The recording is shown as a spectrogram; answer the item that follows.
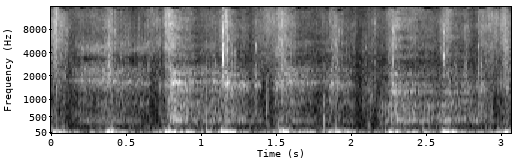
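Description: Quick, evenly spaced footfalls of someone jogging along a path thud in a steady rhythm. Each step is a short, low impact over a constant rustling background.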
